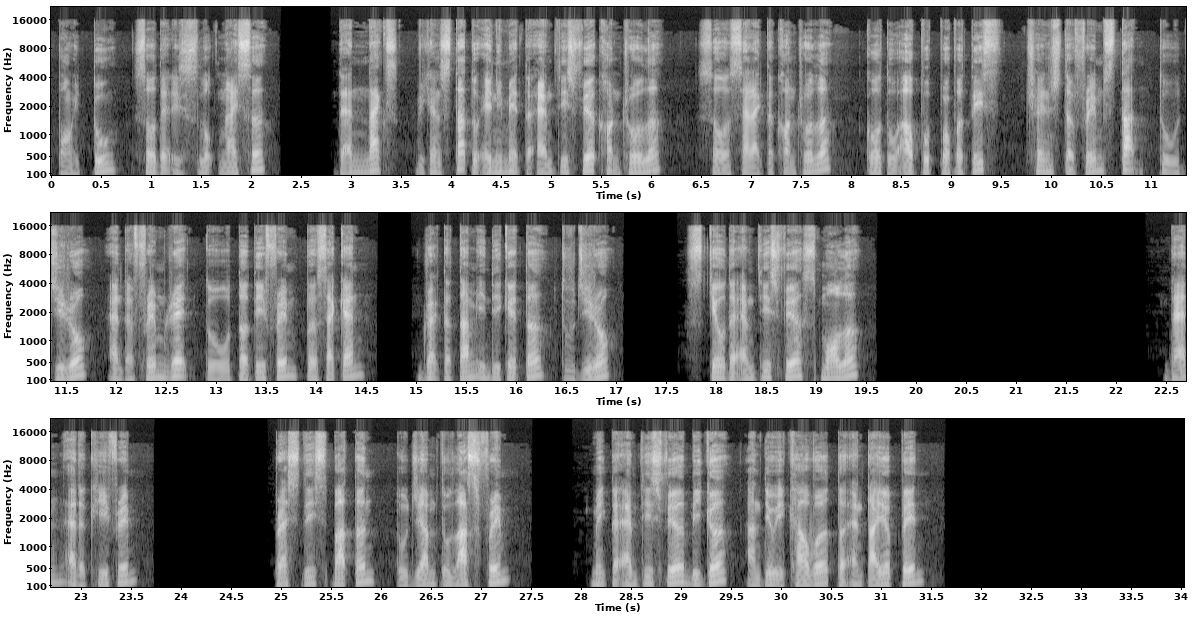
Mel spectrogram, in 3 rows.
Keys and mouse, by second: 1.8 ctrl+s, 10.5-11.8 drag, 12.3-14.3 drag, 15.8 drag, 18.3 s, 19.9-22.3 drag, 23.2-24.2 drag, 27.8 s, 29.1 s, 30.5 s, 32.1 click, 33.3 KP_0.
